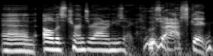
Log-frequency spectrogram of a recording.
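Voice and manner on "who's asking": grouchy, cranky, grumpy reply. Retelling an older man's reply behind the bar: imitating a cranky reply. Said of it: "he was so cranky".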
